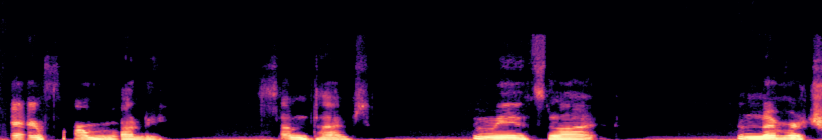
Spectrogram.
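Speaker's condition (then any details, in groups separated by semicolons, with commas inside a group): Multiple sclerosis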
